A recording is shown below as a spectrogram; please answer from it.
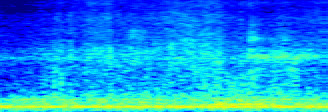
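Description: Steady low hum with a faint hiss over it.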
